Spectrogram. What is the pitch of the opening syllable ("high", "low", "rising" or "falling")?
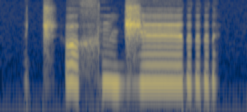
falling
